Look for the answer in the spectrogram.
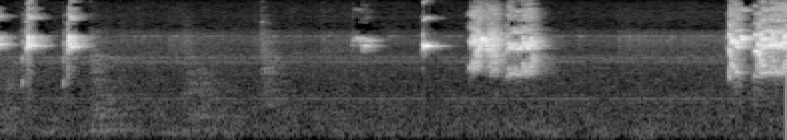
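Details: Contest lovebird calling, with two quick sharp chirps, a pause, thin high notes, then two loud scratchy chattering bursts separated by a second of quiet.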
